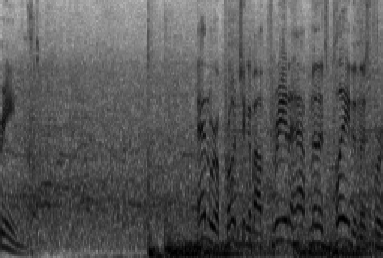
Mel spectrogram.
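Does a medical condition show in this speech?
No.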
